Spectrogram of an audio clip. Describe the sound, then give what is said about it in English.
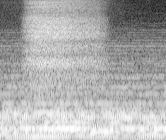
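A deep breath is drawn in: a soft, airy hiss swells and then fades over about a second, above a steady low hum. “Breathe in deeply and intently.”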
